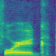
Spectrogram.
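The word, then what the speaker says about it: Forge: And what's crazy is like Tobias Forg of Ghost, that's how you pronounce his last name, by the way. The E is silent.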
